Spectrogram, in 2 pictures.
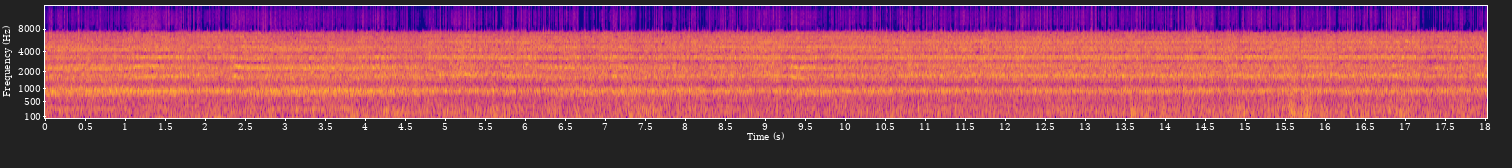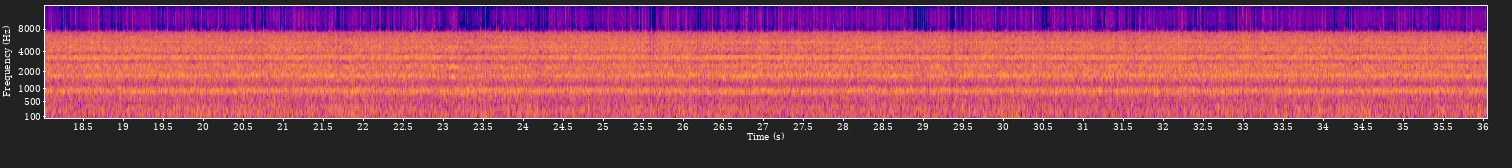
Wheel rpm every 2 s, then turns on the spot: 220, 220, 230, 220, 230, 230, 230, 230, 230, 230, 230, 230, 230, 230, 230, 230, 230, 230.
none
